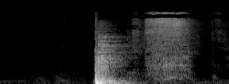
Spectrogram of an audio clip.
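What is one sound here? A lump of sand thumps down onto a hard surface.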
